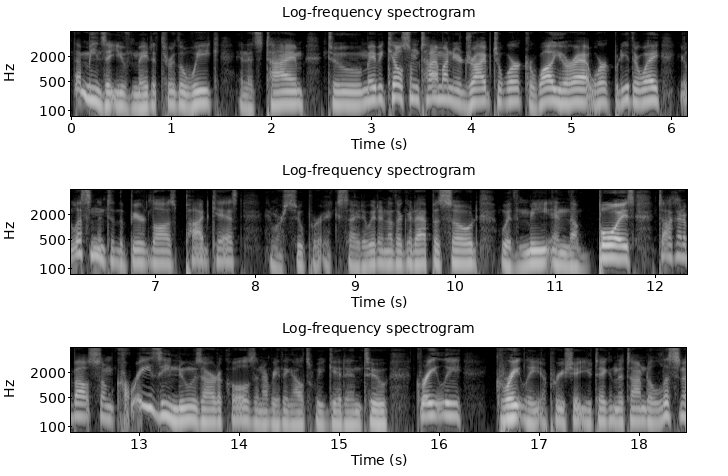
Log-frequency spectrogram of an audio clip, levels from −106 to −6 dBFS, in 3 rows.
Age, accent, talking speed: 40-59, American, 235 wpm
